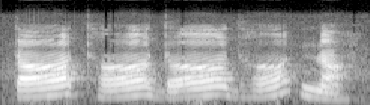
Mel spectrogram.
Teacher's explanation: न में जीभ को दांतों से लगाकर उच्चारण किया जाता है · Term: दंतव्य न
